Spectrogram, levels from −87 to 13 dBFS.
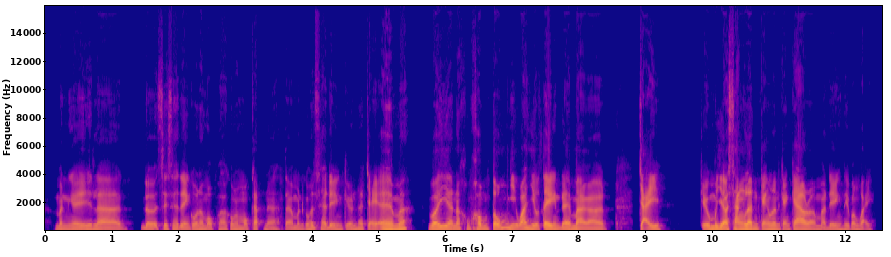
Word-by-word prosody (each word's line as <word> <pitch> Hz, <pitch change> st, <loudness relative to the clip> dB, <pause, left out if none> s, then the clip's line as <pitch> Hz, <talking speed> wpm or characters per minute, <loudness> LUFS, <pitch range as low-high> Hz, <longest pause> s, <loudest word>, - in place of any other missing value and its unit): Mình 105 Hz, 0 st, -5 dB
nghĩ 105 Hz, +6 st, -1 dB
là 105 Hz, -6 st, 0 dB, 0.3 s
đổi 115 Hz, 0 st, -2 dB
xe 140 Hz, +2 st, -4 dB
xe 130 Hz, -1 st, -6 dB
điện 100 Hz, -2 st, -1 dB
cũng 125 Hz, +5 st, -4 dB
là 135 Hz, -, -3 dB
một 95 Hz, -5 st, -5 dB, 0.2 s
cũng 115 Hz, -, -6 dB
là 135 Hz, -, -5 dB
một 120 Hz, -6 st, -5 dB
cách 160 Hz, -1 st, -4 dB
nè, 100 Hz, -4 st, -8 dB
tại 100 Hz, 0 st, -5 dB
mình 105 Hz, 0 st, -9 dB
cũng 120 Hz, -, -5 dB
thích 190 Hz, -, -4 dB
xe 155 Hz, -6 st, -4 dB
điện 100 Hz, -1 st, -3 dB
kiểu 100 Hz, -2 st, -6 dB
nó 145 Hz, +9 st, -5 dB
chạy -, -, -1 dB
êm 130 Hz, +1 st, +4 dB
á, 160 Hz, +2 st, +4 dB, 0.3 s
với 160 Hz, +5 st, +4 dB
nó 170 Hz, +1 st, 0 dB
cũng 165 Hz, -1 st, -10 dB
không 155 Hz, -2 st, 0 dB
tốn 165 Hz, +7 st, +3 dB
nh 150 Hz, -4 st, -1 dB
quá 165 Hz, -, +6 dB
nhiều 140 Hz, -, 0 dB
tiền 105 Hz, -2 st, +5 dB
để 105 Hz, +7 st, +3 dB
mà, 105 Hz, -9 st, +2 dB
ờ, 100 Hz, +1 st, 0 dB, 0.5 s
chạy. 115 Hz, +5 st, +2 dB, 0.6 s
Kiểu 105 Hz, -, +1 dB
bây 160 Hz, -1 st, +3 dB
giờ, 135 Hz, -, +7 dB
xăng 150 Hz, +5 st, +2 dB
lên 150 Hz, 0 st, +5 dB
càng 135 Hz, -1 st, -1 dB
lên 145 Hz, 0 st, -1 dB
càng 105 Hz, -4 st, -4 dB
cao 135 Hz, +1 st, +4 dB
rồi 110 Hz, -4 st, -1 dB
mà 105 Hz, -3 st, -6 dB
điện 100 Hz, +2 st, -4 dB
thì 110 Hz, -, -6 dB
vẫn 100 Hz, +4 st, -5 dB
vậy. 90 Hz, -6 st, -7 dB
125 Hz, 260 wpm, -21 LUFS, 105-150 Hz, 0.6 s, giờ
